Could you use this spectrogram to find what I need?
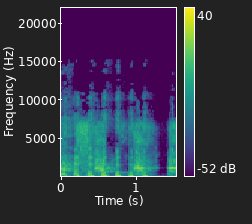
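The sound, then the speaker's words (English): A dog barks rapidly, about six or seven sharp yaps in quick succession, a brief pause, then one more bark, loud. “So what sort of dog have you got?”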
